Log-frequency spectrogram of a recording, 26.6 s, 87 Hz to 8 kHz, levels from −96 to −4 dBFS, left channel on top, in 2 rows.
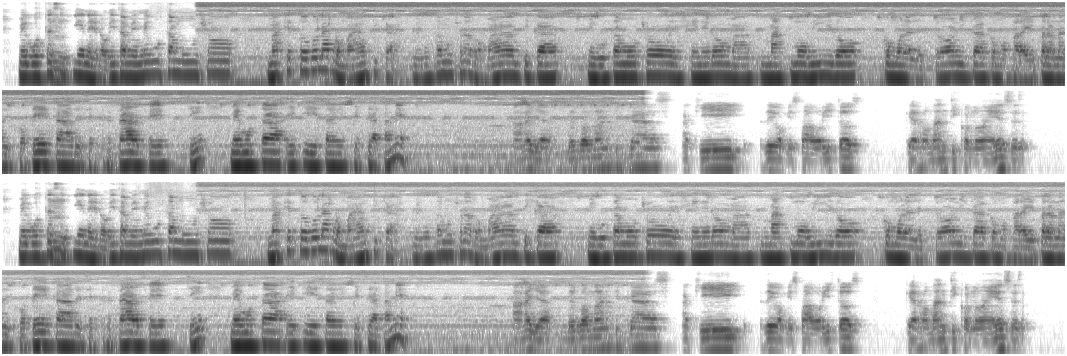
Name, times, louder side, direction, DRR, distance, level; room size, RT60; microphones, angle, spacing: voice 1, 0.2-2.9 3.3-7.0 7.3-10.7 11.0-18.4, left 1 dB, 15° left, 0.9 m, -32 dB
sound 1, 1.4-7.2, right 2 dB, 60° right, 0.8 m, -54 dB
sound 2, 2.4-21.3, left 9 dB, 75° left, 0.8 m, -33 dB
voice 2, 19.7-24.0 24.6-26.1, right 1 dB, 25° right, 1.0 m, -41 dB
7.7 x 3.2 x 5.0 m
head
